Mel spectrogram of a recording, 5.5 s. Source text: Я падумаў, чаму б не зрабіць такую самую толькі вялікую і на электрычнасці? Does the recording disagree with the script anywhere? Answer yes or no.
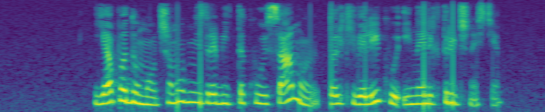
no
